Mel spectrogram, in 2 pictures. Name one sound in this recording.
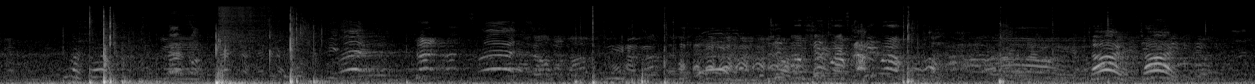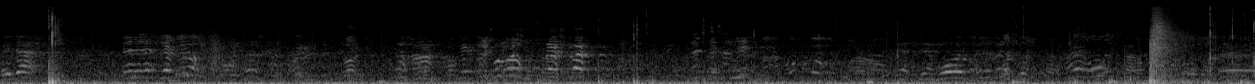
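A football is kicked with sharp thumps.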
